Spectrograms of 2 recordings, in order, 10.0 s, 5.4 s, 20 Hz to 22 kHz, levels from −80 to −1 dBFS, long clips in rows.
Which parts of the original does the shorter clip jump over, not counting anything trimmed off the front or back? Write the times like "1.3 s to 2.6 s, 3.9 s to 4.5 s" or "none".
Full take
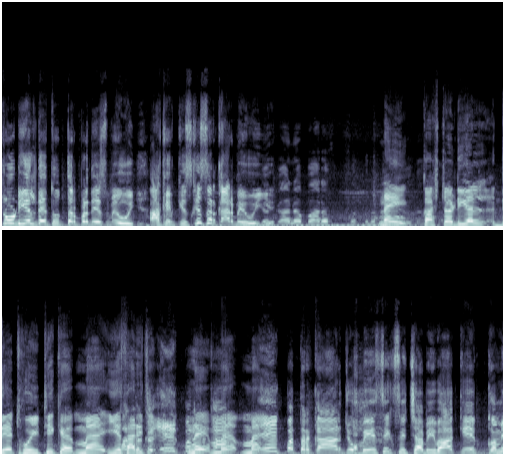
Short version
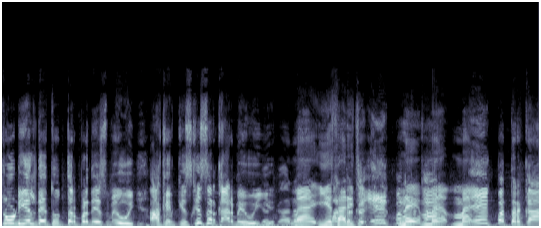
2.9 s to 5.8 s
